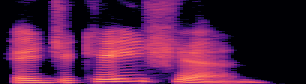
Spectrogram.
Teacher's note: ini huruf d-nya berubah bunyi Jadi j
